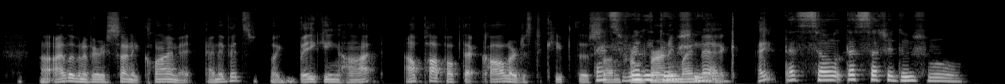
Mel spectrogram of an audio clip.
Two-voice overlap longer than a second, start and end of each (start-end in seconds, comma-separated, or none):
6.0-7.3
